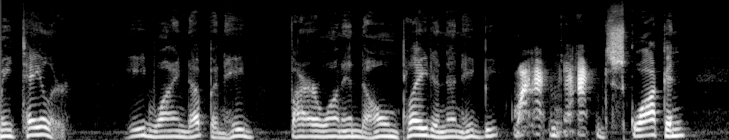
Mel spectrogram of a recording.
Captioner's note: squawking noises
